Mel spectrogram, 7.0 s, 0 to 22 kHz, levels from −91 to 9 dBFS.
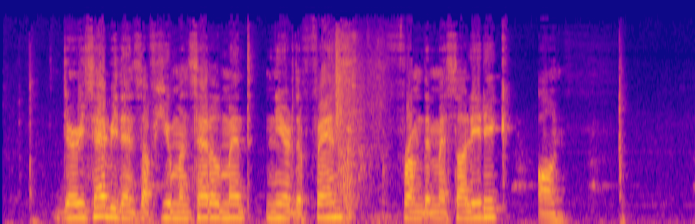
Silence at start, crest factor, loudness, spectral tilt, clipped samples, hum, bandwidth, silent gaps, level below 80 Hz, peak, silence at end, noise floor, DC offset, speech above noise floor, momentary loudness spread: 0.3 s; 14 dB; -13 LUFS; -5 dB/octave; under 0.1%; none; 15 kHz; none; -40 dBFS; 0 dBFS; 0.7 s; -51 dBFS; under 0.1%; 38 dB; 14 LU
